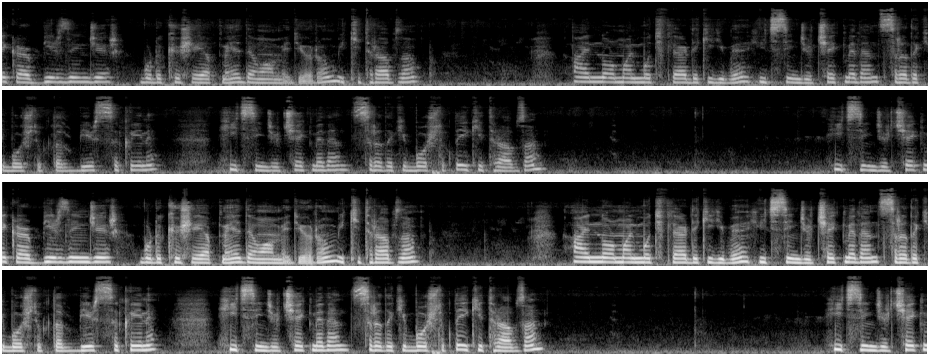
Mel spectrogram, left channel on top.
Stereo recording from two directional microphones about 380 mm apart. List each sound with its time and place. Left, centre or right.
0.0 s speech: right
5.3 s speech: right
17.5 s speech: right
